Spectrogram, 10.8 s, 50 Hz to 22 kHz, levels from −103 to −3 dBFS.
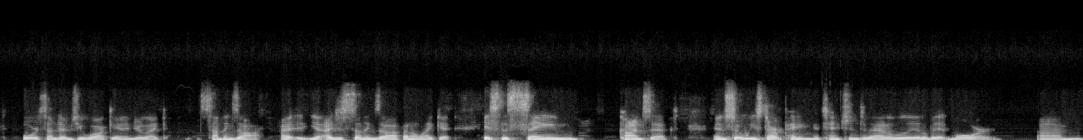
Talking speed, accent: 205 wpm, American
